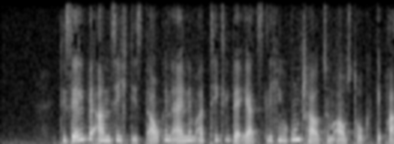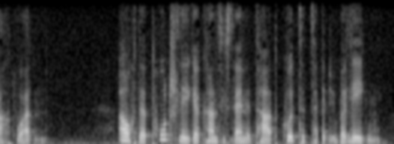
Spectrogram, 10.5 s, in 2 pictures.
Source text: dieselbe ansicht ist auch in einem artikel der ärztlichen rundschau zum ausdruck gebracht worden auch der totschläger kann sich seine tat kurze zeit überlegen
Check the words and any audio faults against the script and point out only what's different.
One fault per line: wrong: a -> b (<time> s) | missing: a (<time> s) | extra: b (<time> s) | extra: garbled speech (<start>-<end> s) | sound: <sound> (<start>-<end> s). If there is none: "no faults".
sound: dropout (9.5-9.5 s)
